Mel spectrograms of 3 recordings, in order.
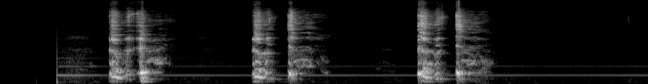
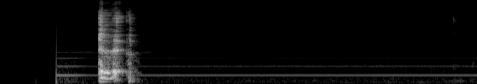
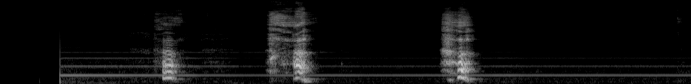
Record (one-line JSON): {"three_cough_length": "6.5 s", "three_cough_amplitude": 32768, "three_cough_signal_mean_std_ratio": 0.31, "cough_length": "4.8 s", "cough_amplitude": 26369, "cough_signal_mean_std_ratio": 0.21, "exhalation_length": "6.9 s", "exhalation_amplitude": 22927, "exhalation_signal_mean_std_ratio": 0.29, "survey_phase": "beta (2021-08-13 to 2022-03-07)", "age": "65+", "gender": "Female", "wearing_mask": "No", "symptom_none": true, "smoker_status": "Ex-smoker", "respiratory_condition_asthma": false, "respiratory_condition_other": false, "recruitment_source": "REACT", "submission_delay": "1 day", "covid_test_result": "Negative", "covid_test_method": "RT-qPCR"}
